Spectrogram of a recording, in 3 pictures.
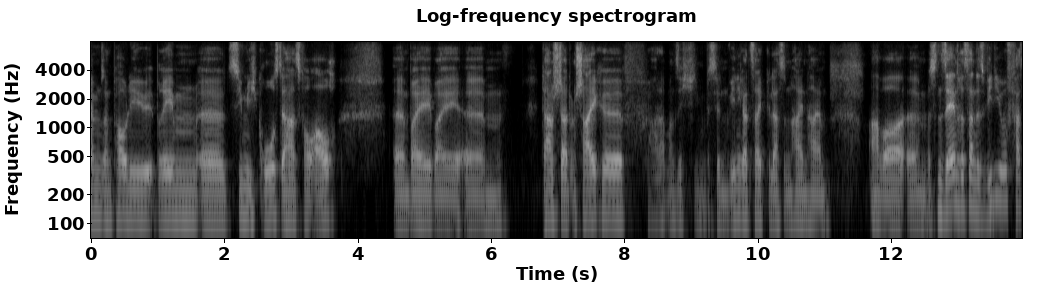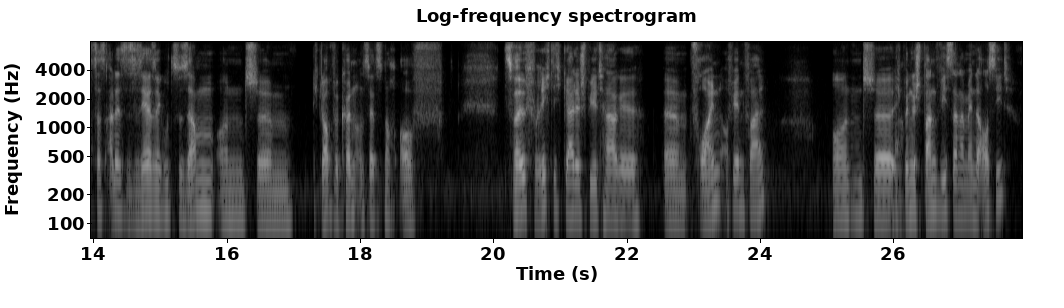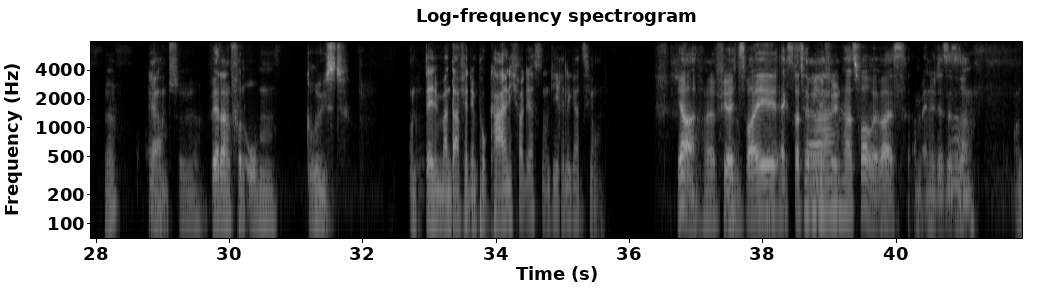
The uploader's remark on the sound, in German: Aufgezeichnet am 17.02.2022 via Skype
